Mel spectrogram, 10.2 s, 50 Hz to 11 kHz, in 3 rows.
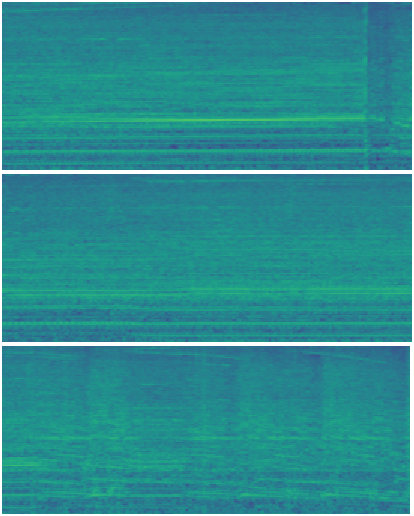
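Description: Race car engines in Real Racing 3 drone at high revs as cars jostle to overtake. One engine tone holds steady, then briefly dips and shifts around a gear change. A loud, continuous mechanical whine with no talk.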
